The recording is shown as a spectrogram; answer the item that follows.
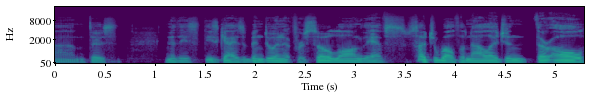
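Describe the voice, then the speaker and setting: A very deep, low-pitched man with an American accent, on a very clean recording with a silent background. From West Virginia (Huntington area). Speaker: slate roofer. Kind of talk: interview. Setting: on-site office. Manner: halting, many fillers.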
